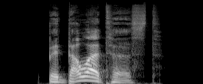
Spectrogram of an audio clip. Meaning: inflection of bedauern: 1. second-person singular preterite 2. second-person singular subjunctive II
- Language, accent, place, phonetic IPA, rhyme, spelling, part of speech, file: German, Germany, Berlin, [bəˈdaʊ̯ɐtəst], -aʊ̯ɐtəst, bedauertest, verb, De-bedauertest.ogg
